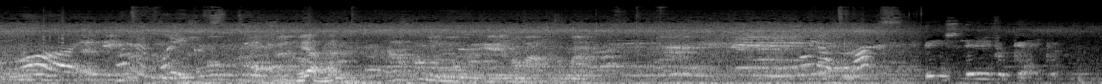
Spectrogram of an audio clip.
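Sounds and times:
children's voices chattering: 0.0s - 9.4s
steady low rumble: 0.0s - 9.8s.

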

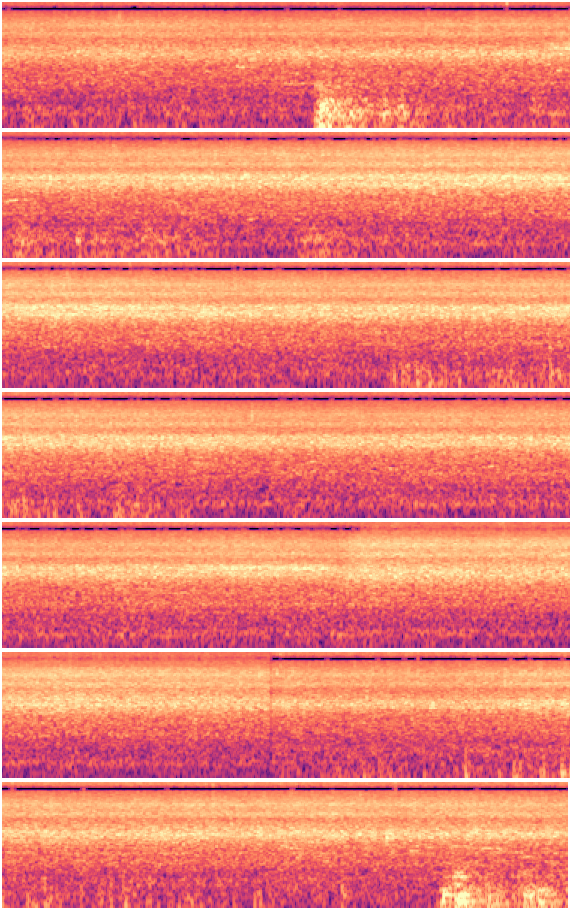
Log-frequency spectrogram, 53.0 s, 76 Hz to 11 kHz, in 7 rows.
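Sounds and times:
heavy rain pouring: 0.0s - 52.9s.

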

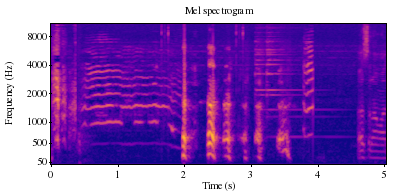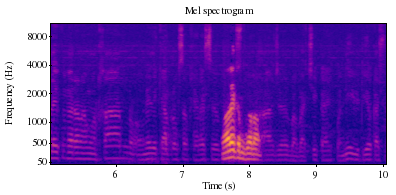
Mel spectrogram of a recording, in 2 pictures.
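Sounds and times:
man's high-pitched squealing laugh: 0.0s - 4.0s.

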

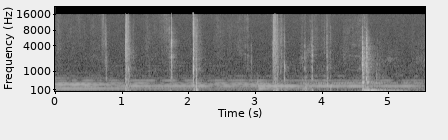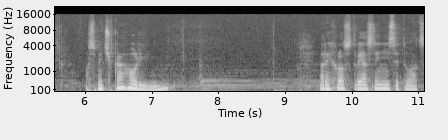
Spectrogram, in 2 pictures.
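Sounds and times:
quiet background music: 0.0s - 11.0s
cards being shuffled: 0.5s - 5.7s.

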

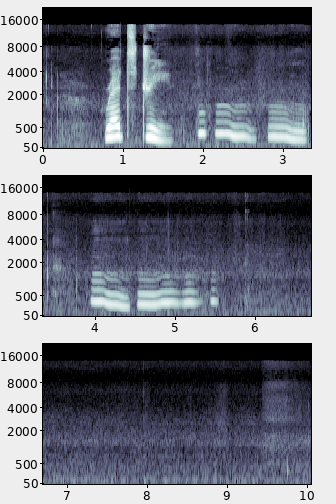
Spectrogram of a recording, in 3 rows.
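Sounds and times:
person humming a tune: 1.9s - 5.6s.

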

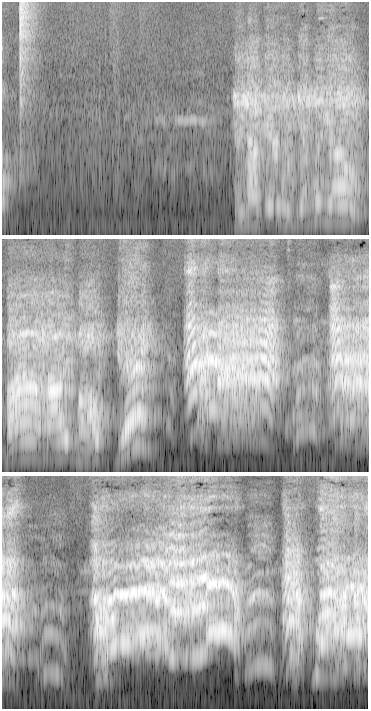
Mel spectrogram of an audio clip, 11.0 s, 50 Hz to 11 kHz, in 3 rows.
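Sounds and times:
woman wailing: 5.5s - 11.0s.

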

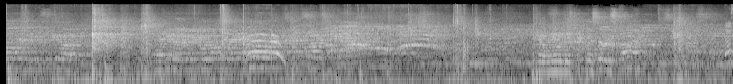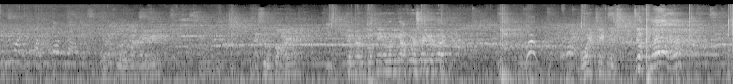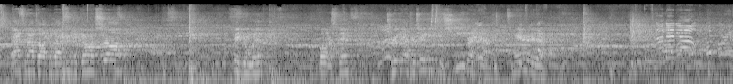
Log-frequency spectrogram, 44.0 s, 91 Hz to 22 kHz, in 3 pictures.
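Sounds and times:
background music: 0.1s - 43.9s.

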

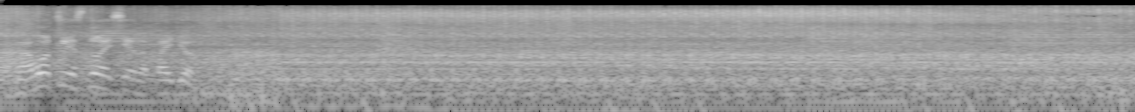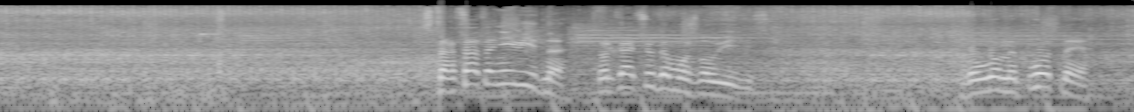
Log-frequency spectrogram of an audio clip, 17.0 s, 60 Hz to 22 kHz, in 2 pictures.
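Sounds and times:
tractor diesel engine running: 0.0s - 17.0s.

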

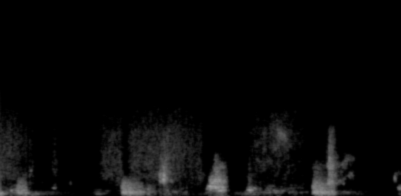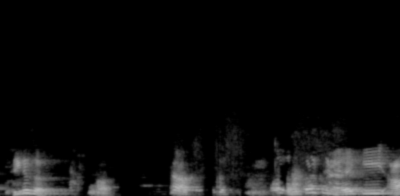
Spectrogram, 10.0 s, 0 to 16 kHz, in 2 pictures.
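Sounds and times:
dog barking: 1.9s - 2.9s.

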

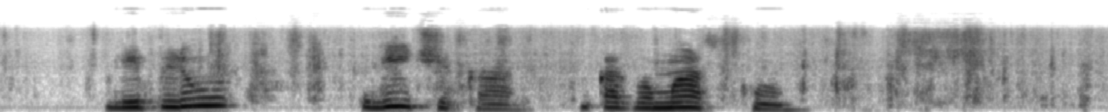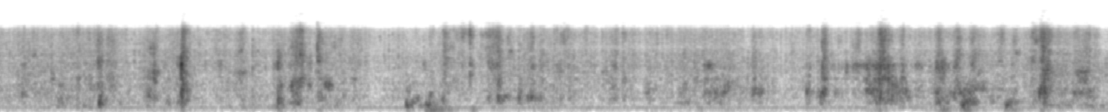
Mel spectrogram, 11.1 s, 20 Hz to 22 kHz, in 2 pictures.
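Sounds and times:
aluminium foil crinkling: 0.0s - 11.0s.

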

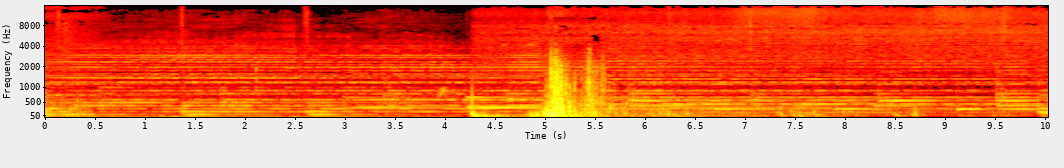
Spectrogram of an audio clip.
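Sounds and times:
slow instrumental music: 0.0s - 10.0s.

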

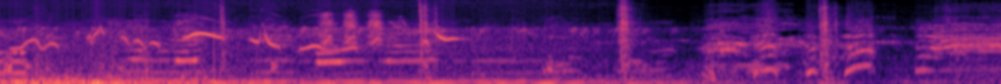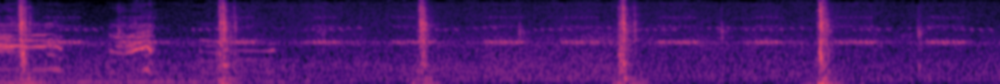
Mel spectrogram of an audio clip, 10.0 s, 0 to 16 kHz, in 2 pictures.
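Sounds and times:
crickets chirping: 4.3s - 10.0s
sharp tick: 7.0s - 7.3s, 8.1s - 8.3s, 9.0s - 9.3s.

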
